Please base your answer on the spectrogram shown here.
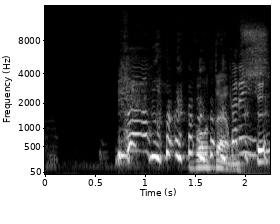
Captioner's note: laugh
